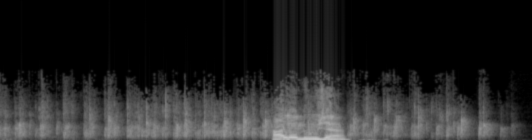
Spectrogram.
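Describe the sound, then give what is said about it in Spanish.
A church audience claps steadily throughout as a loud round of applause for the Lord, a dense run of sharp, quick claps that keeps a loose beat. Partway through, a single voice calls out loudly over the clapping. “¿Cuánto dan un fuerte aplauso al Señor?”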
